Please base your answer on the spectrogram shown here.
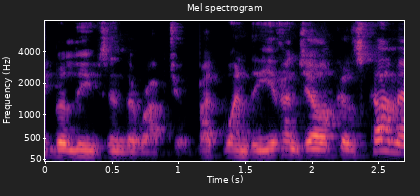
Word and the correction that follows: rapture: I have to clarify this from pronunciation perspective because I'm enjoying it, but it's rapture. It's not rupture.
